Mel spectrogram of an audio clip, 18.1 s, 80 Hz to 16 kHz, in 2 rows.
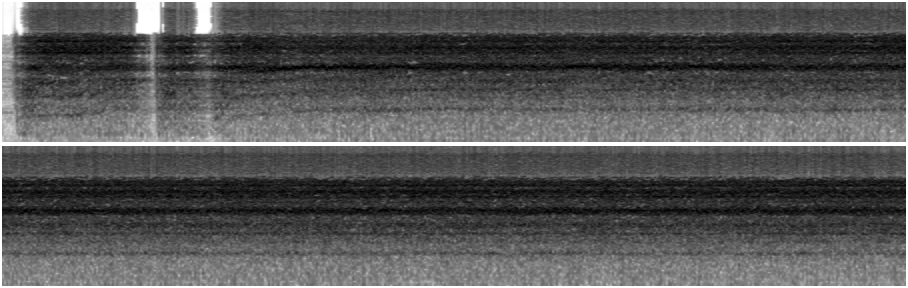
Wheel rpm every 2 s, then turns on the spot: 70, 150, 230, 230, 230, 230, 230, 230, 230.
none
